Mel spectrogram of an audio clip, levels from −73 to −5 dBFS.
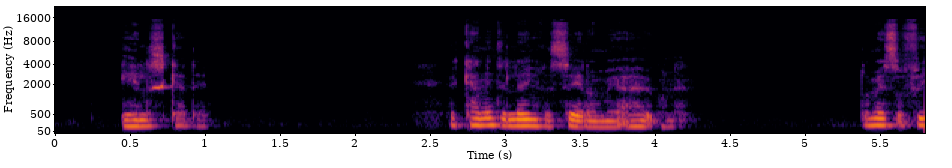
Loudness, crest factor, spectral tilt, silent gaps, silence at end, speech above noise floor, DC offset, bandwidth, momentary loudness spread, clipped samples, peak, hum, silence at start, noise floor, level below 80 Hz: -32 LUFS; 20 dB; -4.5 dB/octave; none; 0 s; 38 dB; under 0.1%; 15.5 kHz; 17 LU; under 0.1%; -16 dBFS; none; 0.45 s; -69 dBFS; -88 dBFS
